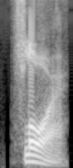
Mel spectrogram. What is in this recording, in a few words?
"floor", American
